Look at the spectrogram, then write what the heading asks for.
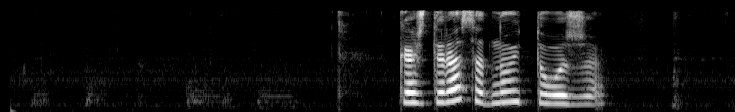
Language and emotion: Russian, sad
